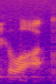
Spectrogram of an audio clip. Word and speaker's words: Pilote: speaker tonight is pilote am I pronouncing your name wrong pilot pilot okay thank you this event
